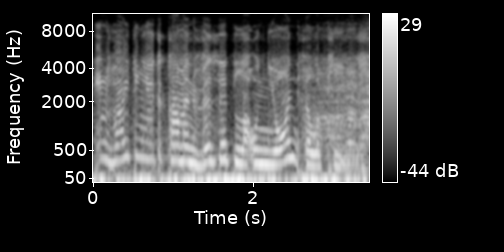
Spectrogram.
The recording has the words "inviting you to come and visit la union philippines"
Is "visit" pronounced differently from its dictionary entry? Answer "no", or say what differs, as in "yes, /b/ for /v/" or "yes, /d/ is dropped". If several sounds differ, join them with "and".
no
